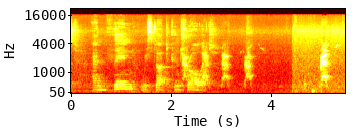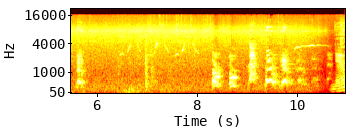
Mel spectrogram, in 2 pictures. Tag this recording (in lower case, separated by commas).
pets, speech, outside, rural or natural, animal, dog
